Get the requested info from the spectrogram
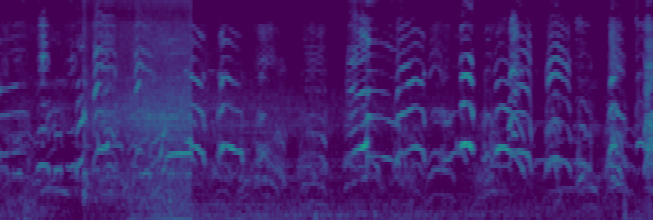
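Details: Newly open-eyed puppies cry for their mother while she is away: a dense chorus of short, arched, squeaky yelps and whimpers overlapping continuously, with a brief low thump near the start.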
